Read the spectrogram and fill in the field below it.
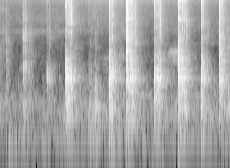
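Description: A spoon scrapes and clinks around a pot as sugar is stirred into rice payasam, about nine distinct loud strokes in an uneven rhythm, close and with no talk.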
